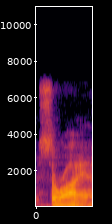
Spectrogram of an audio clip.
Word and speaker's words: Sarai: Or Sarai, I guess, is the way you pronounce her name at this moment.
